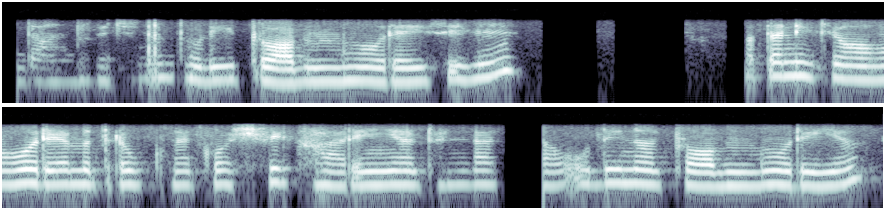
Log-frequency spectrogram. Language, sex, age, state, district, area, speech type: Punjabi, female, 30-45, Punjab, Muktsar, rural, conversation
